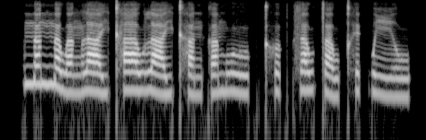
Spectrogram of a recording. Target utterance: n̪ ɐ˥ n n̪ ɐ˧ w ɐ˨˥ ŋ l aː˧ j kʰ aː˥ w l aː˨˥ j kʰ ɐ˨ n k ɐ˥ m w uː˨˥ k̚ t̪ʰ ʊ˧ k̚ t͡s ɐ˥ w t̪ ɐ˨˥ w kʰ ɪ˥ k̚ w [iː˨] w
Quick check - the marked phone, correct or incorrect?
correct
